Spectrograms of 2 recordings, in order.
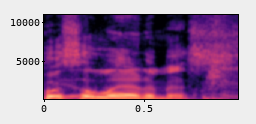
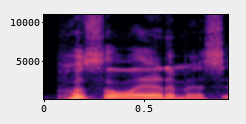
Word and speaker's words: pusillanimous: I love pusillanimous. The word is pusillanimous, and that is spelled PUSILLANIMOUS. Pusillanimous. – Pusillanimous. Like anonymous.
